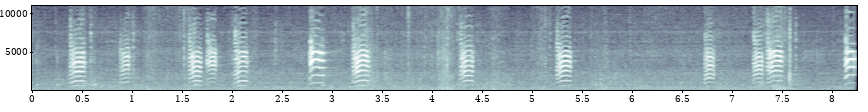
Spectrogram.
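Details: Zebra finch adults and three juvenile young, 11 May 2022, calling steadily with repeated short nasal beeps every half second or so, a fairly even chatter across the clip with a low hum behind.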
